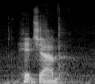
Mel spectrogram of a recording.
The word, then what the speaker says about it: hijab: Yeah, she did a porn in a hijab. And is that how you say it? Hang on. Pronunciation. Hijab. – Hijab. – Hijab. Okay, I'm good.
